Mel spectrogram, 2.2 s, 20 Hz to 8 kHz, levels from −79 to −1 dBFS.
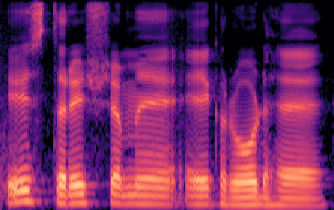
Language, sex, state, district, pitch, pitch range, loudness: Hindi, male, Jharkhand, Garhwa, 115 Hz, 105-125 Hz, -16 LUFS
